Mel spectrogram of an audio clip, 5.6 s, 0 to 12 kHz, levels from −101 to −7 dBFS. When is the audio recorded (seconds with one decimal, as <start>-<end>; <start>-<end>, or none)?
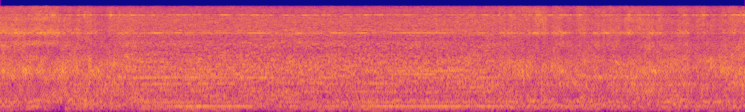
1.0-3.7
